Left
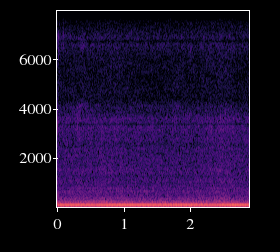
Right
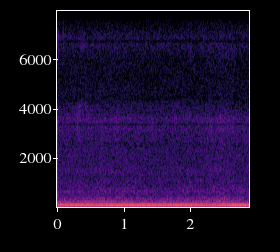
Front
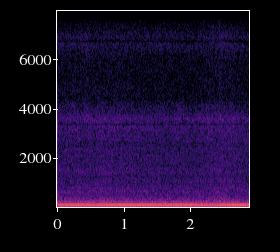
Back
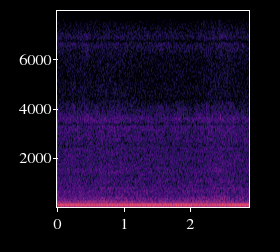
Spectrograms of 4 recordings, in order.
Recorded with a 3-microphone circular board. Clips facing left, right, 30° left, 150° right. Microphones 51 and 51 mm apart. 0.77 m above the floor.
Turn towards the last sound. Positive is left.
turn(degrees=120)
